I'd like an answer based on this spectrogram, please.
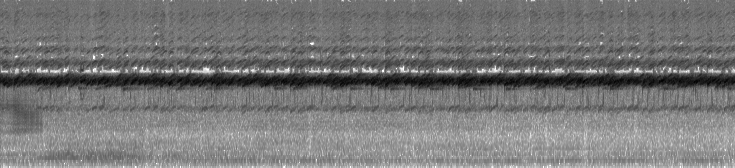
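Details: Spring peepers calling at night from a frog pond early in the year, a dense unbroken chorus of high piping peeps merging into a steady shrill band, with a brief lower rasping sound at the very start.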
